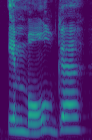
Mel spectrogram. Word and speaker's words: Imbolc: So we have Imbolc is how this is pronounced.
